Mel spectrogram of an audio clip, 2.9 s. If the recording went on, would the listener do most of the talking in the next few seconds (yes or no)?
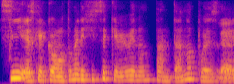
no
